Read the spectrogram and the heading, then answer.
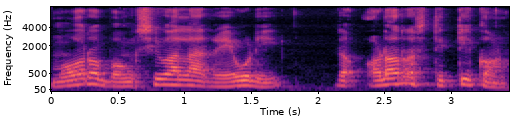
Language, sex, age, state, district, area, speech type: Odia, male, 45-60, Odisha, Balasore, rural, read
